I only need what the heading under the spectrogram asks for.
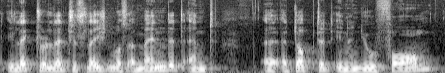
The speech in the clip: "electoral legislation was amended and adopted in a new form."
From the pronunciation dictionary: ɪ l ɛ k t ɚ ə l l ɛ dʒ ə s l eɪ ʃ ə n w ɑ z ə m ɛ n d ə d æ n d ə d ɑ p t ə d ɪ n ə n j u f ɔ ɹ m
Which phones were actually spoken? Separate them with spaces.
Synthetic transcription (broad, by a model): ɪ l ɛ k t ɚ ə l l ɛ dʒ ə s l eɪ ʃ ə n w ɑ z ə m ɛ n d ə d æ n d ə d ɑ p t ə d ɪ n ə n j u f ɔ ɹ m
